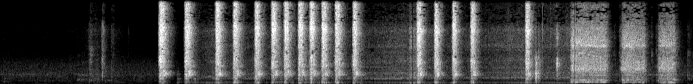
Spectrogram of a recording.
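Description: Cordless screwdriver working screws into a plywood rail: a quick string of sharp clicks, about four a second, starting about two seconds in, with a motor tone under them in the middle.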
